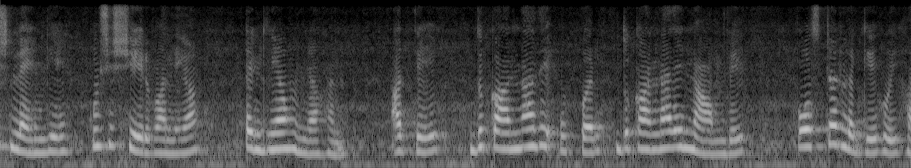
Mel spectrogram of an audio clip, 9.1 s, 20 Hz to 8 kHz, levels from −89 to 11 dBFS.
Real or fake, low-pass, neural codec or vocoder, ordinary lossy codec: fake; 7.2 kHz; codec, 16 kHz, 4 kbps, FreqCodec, smaller model; none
